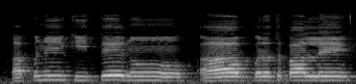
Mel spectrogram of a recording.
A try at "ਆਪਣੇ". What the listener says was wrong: ਇੱਥੇ ਆਪਣੇ ਪਦ ਆਇਆ ਹੈ, ਇੱਥੇ ਔਂਕੜ ਨਹੀਂ। ਇੱਥੇ ਸਿੱਧਾ ਹੀ ਆਪਣੇ ਉਚਾਰਨ ਕਰਨਾ ਹੈ।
